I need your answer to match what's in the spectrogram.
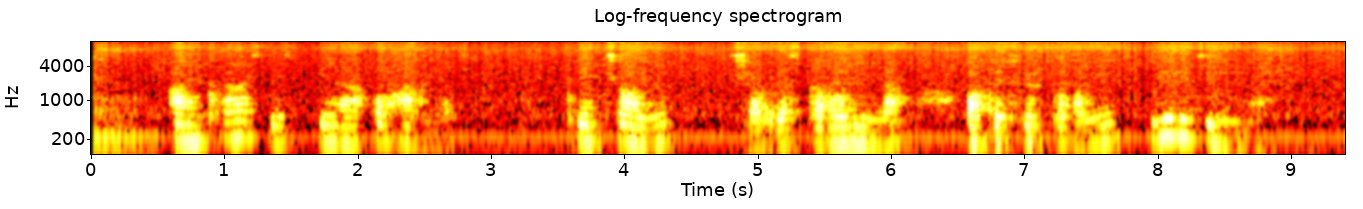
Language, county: Lithuanian, Vilnius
